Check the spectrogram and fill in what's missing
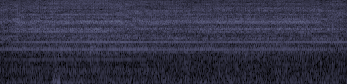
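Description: A Moleskine PoGo photo printer runs through a print, giving a faint, steady mechanical whir and buzz that continues unbroken throughout.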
